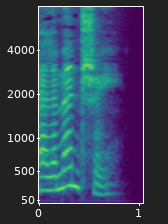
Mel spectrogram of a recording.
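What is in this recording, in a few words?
"elementary", British English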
